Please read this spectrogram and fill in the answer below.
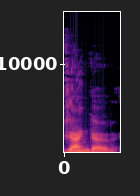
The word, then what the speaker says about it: Django: Like the name Django, it's got a D and a J at the start, even though it's a silent D.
